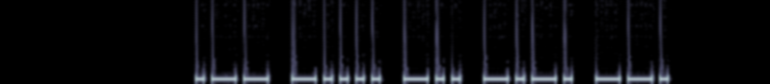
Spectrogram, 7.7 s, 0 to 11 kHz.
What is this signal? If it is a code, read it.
Morse code, heard as a keyed tone, about 15 wpm, 700 Hz. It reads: W6DCG
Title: USA Call Signs - 5 Characters - Repeated 2x - 15wpm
